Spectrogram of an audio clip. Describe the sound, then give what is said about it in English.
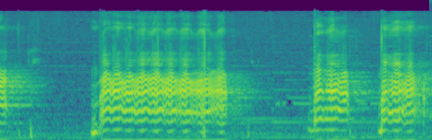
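Goats outside, scared by something, bleat in three loud, wavering cries: one long bleat, then two shorter ones after a brief pause, with no talking. “And then there's something scaring the goats outside.”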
